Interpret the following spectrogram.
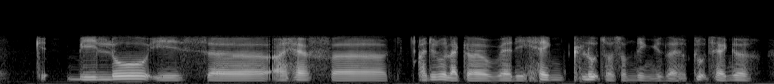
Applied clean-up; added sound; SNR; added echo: none; none; none; none.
